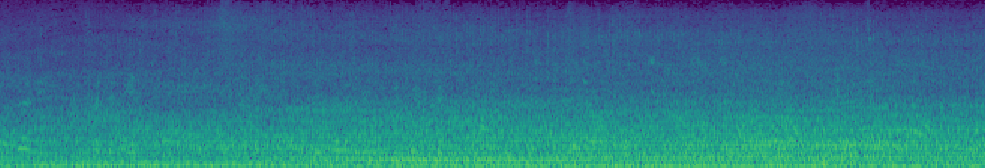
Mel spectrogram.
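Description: race car engines

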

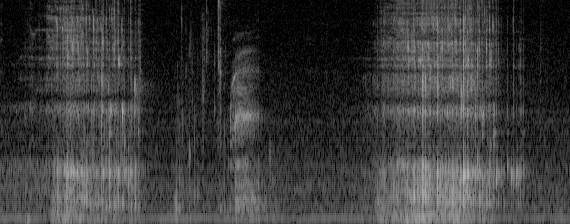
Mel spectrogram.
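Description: slurping tea

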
